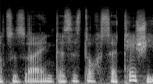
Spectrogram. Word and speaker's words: Satechi: Ich sag mal, für mich steht da Tech am Ende, wie Technology und Satechi. Und deswegen sage ich Satechi.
